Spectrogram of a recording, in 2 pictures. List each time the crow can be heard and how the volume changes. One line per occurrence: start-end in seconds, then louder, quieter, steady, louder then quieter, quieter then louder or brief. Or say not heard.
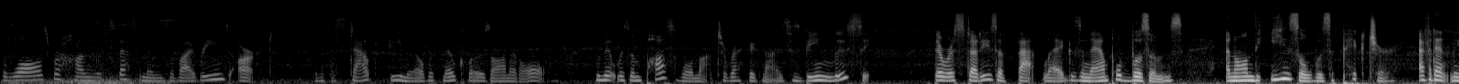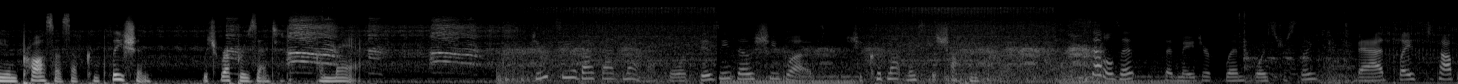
0.0-1.8 brief
16.9-25.7 quieter then louder.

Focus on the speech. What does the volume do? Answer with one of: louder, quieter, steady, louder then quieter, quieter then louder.
louder then quieter.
